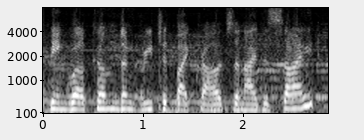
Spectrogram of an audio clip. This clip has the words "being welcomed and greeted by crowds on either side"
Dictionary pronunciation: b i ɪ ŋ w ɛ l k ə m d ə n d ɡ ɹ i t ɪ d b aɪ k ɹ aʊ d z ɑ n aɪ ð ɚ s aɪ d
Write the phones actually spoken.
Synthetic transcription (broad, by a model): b i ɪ ŋ w ɛ l k ə m d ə n ɡ ɹ i t ɪ d b aɪ k ɹ aʊ d z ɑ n aɪ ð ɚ s aɪ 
